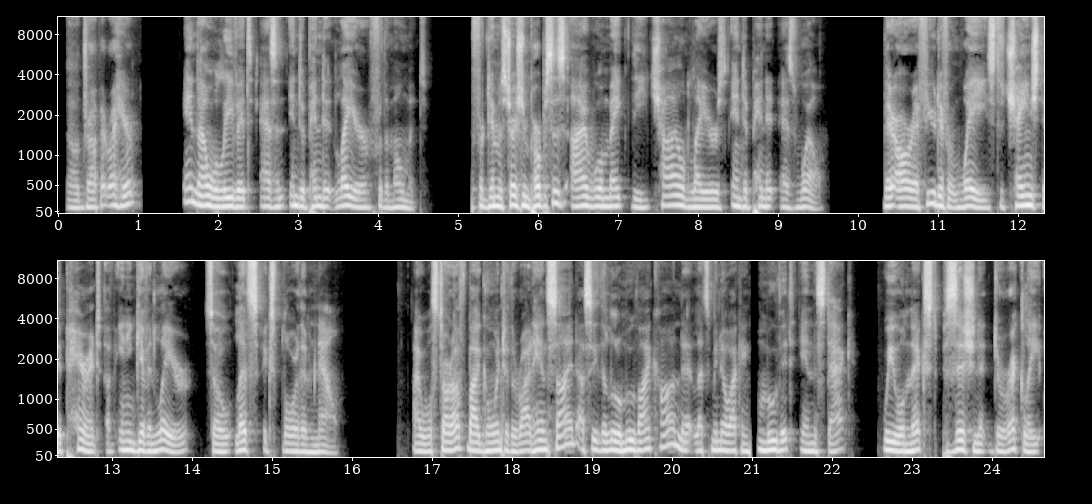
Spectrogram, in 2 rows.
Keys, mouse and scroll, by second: 6.2 click, 9.1 click, 18.6 click.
